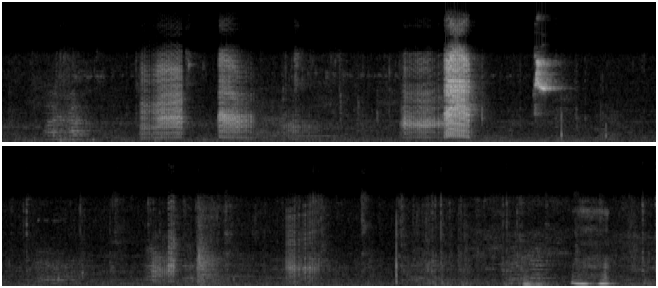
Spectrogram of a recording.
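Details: Four caged baby Quaker parrots, two males and two females, give harsh, raspy broadband squawks in short bursts of about half a second, a few seconds apart. A woman talks softly to them between calls in a small room.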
